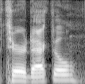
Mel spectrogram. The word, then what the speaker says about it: pterodactyl: The pterodactyl. Yes. But I was confused because the P is silent.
